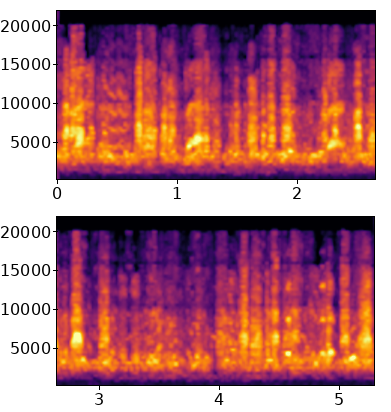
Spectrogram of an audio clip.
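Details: Colony of Australian budgerigars in an aviary, a dense continuous chatter of overlapping high chirps, squawks and warbles with no pauses, many birds calling at once.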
